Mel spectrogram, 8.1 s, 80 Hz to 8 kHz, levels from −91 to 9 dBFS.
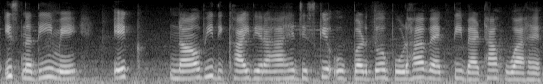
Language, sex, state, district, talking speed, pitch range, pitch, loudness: Hindi, female, Bihar, Vaishali, 145 wpm, 215-235 Hz, 225 Hz, -16 LUFS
